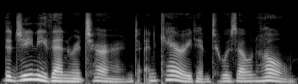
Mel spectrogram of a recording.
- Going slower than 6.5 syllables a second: Yes, 5.2 syllables/s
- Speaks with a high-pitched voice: No, medium, 155 Hz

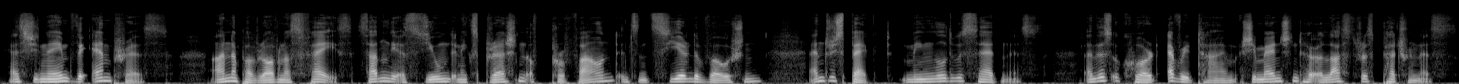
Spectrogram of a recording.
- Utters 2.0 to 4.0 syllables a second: No, 4.7 syllables/s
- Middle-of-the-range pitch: No, low, 120 Hz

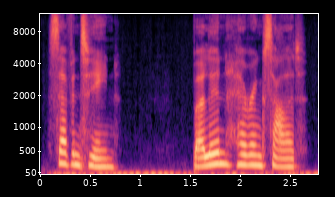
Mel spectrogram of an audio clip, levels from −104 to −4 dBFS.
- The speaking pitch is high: Yes, high, 195 Hz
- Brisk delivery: No, slow, 65 wpm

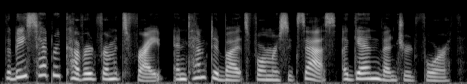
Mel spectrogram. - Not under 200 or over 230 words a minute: Yes, fast, 205 wpm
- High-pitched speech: Yes, high, 240 Hz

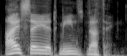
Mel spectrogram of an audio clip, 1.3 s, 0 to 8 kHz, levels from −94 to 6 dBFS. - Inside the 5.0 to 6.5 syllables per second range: Yes, 5.7 syllables/s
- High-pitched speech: No, medium, 140 Hz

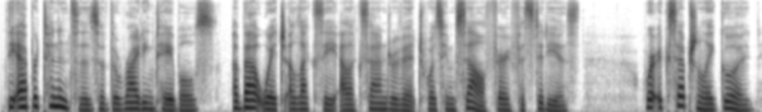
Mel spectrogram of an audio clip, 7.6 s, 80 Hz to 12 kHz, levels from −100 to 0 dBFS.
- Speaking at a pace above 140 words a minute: No, slow, 135 wpm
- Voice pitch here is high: No, medium, 175 Hz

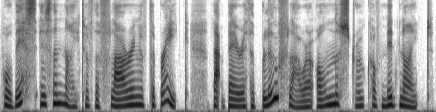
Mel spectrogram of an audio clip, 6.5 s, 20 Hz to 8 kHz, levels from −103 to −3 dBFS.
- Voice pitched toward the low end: No, high, 205 Hz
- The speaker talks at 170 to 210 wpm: Yes, average, 195 wpm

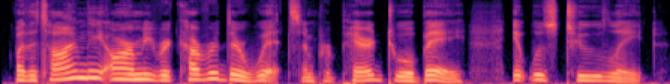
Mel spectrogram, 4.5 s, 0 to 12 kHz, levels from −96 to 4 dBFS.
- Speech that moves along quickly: Yes, fast, 215 wpm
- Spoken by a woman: Yes, female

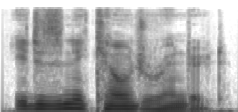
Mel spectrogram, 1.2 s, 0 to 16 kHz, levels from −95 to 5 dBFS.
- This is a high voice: No, low, 115 Hz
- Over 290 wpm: No, fast, 250 wpm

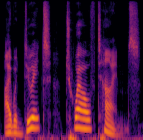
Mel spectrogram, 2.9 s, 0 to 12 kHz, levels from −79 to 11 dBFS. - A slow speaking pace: Yes, slow, 125 wpm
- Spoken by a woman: No, male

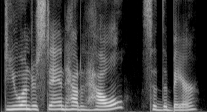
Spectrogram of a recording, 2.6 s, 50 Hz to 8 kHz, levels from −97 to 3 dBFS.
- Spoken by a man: No, female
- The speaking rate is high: Yes, fast, 210 wpm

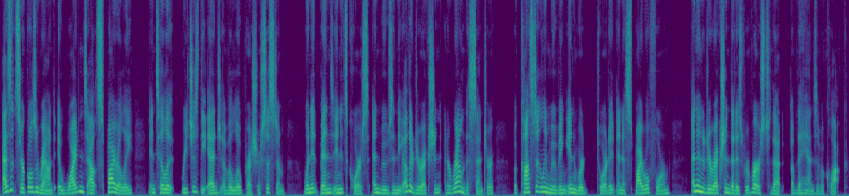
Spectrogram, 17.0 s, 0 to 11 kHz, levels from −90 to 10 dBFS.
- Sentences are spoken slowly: No, fast, 205 wpm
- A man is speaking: No, female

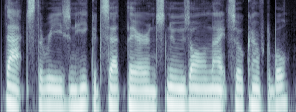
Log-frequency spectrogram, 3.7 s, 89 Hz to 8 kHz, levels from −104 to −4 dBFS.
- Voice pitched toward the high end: No, low, 115 Hz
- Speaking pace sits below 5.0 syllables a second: No, 5.4 syllables/s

